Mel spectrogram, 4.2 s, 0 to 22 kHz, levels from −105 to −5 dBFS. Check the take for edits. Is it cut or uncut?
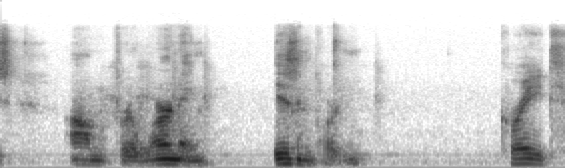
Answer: uncut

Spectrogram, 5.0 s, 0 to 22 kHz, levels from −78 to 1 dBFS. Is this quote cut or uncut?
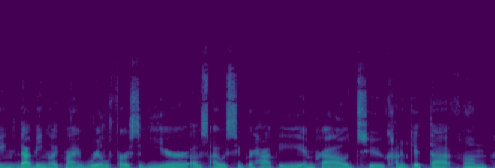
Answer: cut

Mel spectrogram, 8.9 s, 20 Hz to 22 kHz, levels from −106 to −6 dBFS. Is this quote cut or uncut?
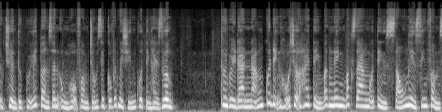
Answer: cut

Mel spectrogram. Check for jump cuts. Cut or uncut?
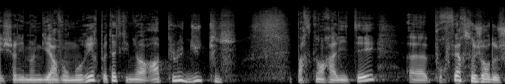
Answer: uncut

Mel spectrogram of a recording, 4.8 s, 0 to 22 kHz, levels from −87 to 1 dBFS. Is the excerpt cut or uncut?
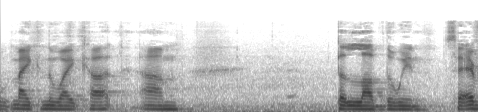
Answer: cut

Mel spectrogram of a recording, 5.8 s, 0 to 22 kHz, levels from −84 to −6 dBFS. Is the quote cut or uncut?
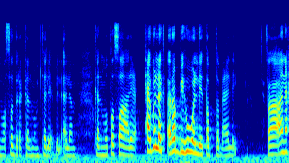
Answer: cut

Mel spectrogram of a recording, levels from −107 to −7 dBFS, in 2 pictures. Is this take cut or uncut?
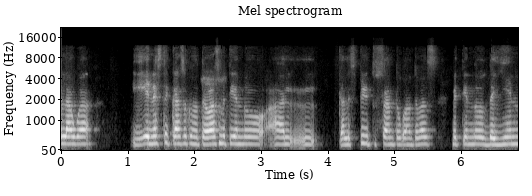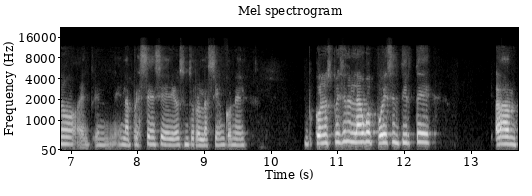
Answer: uncut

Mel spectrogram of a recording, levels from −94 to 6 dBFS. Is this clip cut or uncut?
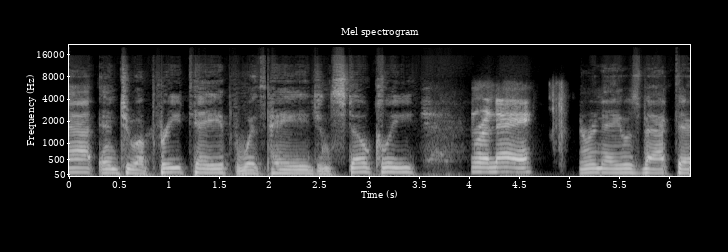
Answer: cut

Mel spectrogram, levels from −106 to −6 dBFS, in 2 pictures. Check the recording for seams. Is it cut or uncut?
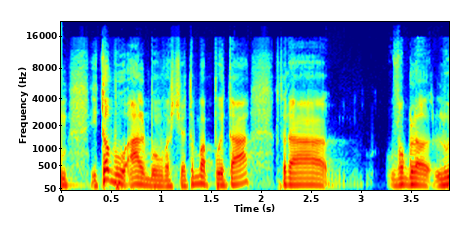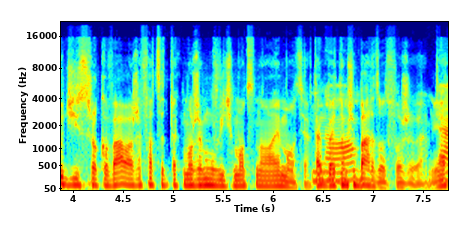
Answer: uncut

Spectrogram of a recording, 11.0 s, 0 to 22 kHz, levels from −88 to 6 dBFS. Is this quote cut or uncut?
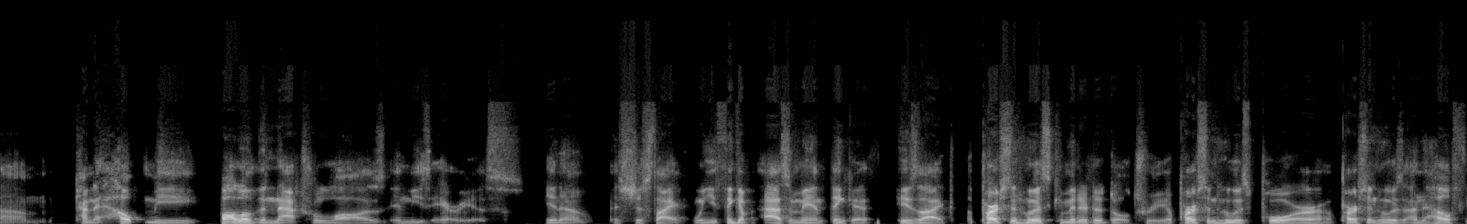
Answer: cut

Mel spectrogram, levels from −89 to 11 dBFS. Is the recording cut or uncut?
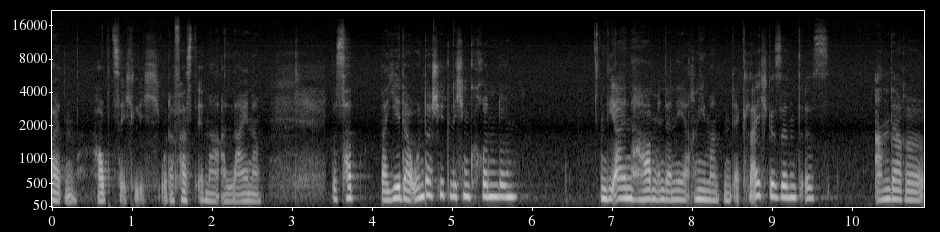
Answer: cut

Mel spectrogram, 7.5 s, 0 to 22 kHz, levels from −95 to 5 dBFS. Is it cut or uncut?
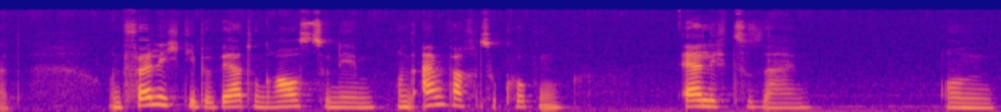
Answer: cut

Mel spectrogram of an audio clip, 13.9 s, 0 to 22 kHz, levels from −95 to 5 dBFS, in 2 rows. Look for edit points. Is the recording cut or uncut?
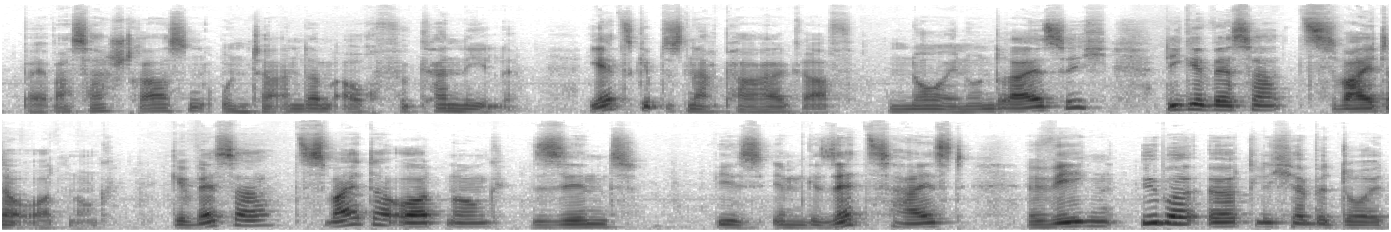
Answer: cut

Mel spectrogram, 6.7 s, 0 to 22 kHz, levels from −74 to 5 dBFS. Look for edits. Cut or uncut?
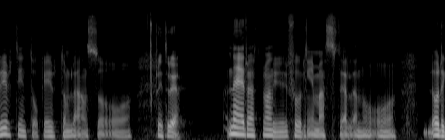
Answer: cut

